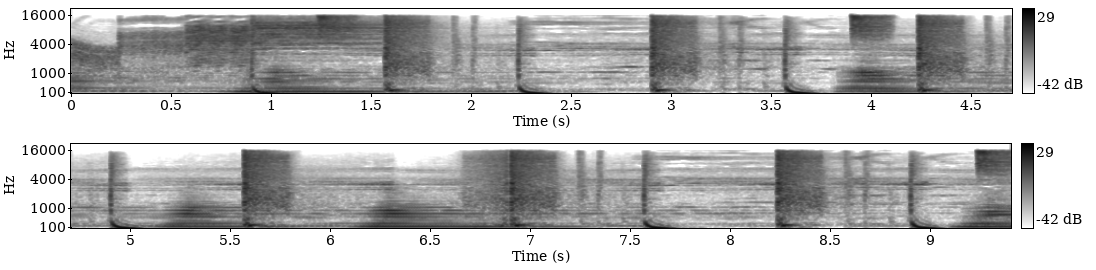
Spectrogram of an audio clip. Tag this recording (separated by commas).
Music, Drum and bass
